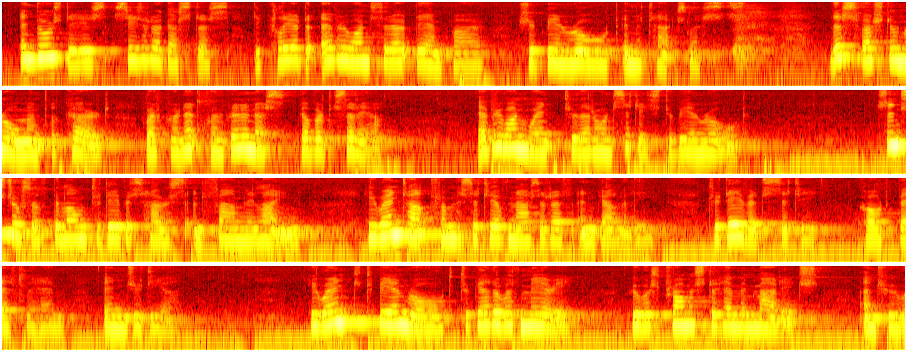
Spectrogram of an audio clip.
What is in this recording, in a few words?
read; watchnight; midnight; reading from Luke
